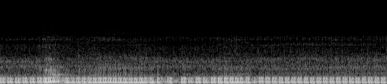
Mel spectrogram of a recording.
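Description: An Aprilia RS660 motorcycle with an aftermarket exhaust rumbles close by with a throaty, pulsing idle, punctuated by a quick blip of revs early on and a few small pops and clatters.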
